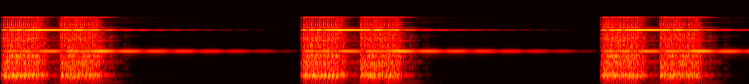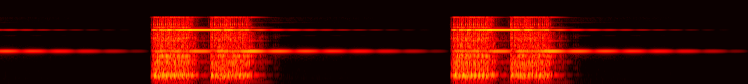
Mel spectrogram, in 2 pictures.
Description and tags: Edited in Audacity to be fully loopable. The different versions of this sound are of varying lengths.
